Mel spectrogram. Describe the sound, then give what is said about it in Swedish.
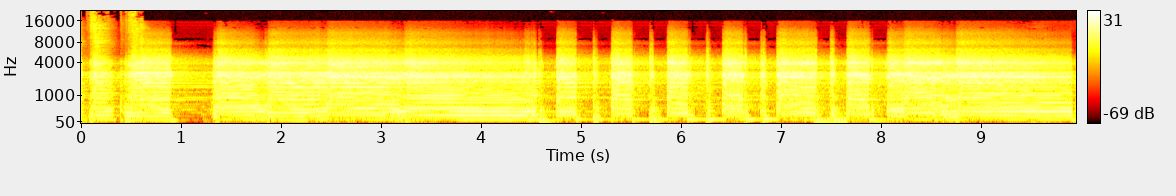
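Overdriven electric guitar through a high-gain amp with the gain turned up, thick and saturated, with sustained distorted chords followed by choppy, rhythmic stabs and short gaps between hits. Loud and with no talking. “Och gör vi tvärtom då, försöker få samma sak med gainen. Jag driver, vrider upp gainen lite grann.”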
